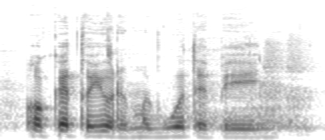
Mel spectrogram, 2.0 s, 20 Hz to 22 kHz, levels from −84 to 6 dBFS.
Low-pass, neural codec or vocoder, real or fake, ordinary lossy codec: 19.8 kHz; none; real; none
